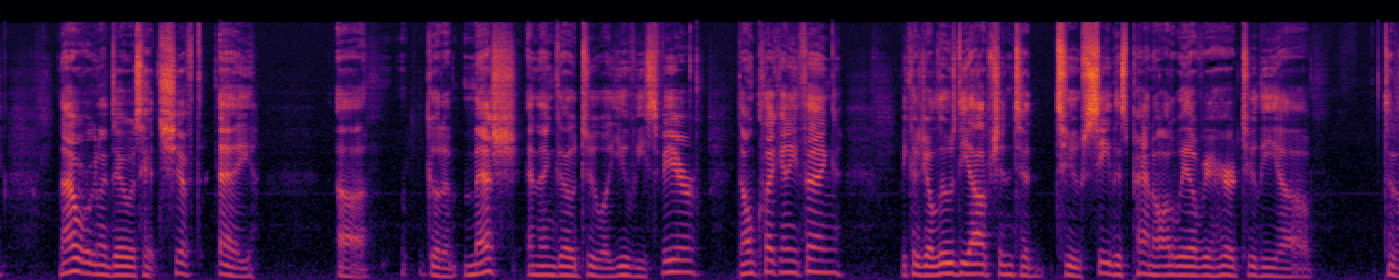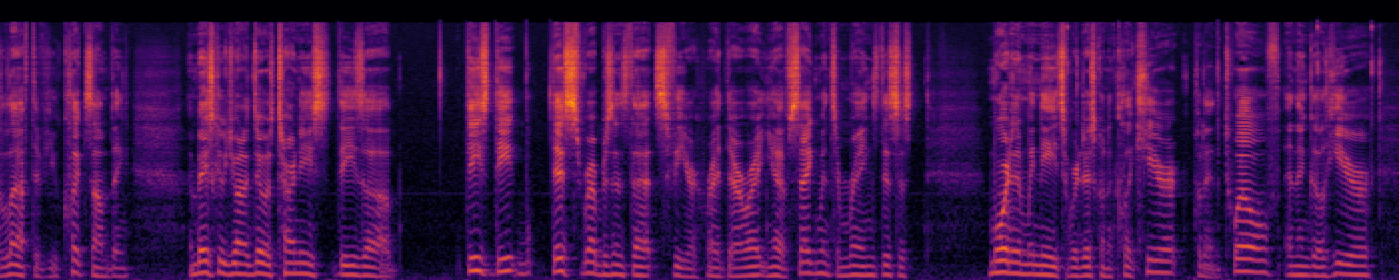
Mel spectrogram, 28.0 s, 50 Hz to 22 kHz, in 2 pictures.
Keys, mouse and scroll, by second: 2.2 shift+a, 24.7-26.6 drag, 27.8-27.9 drag.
